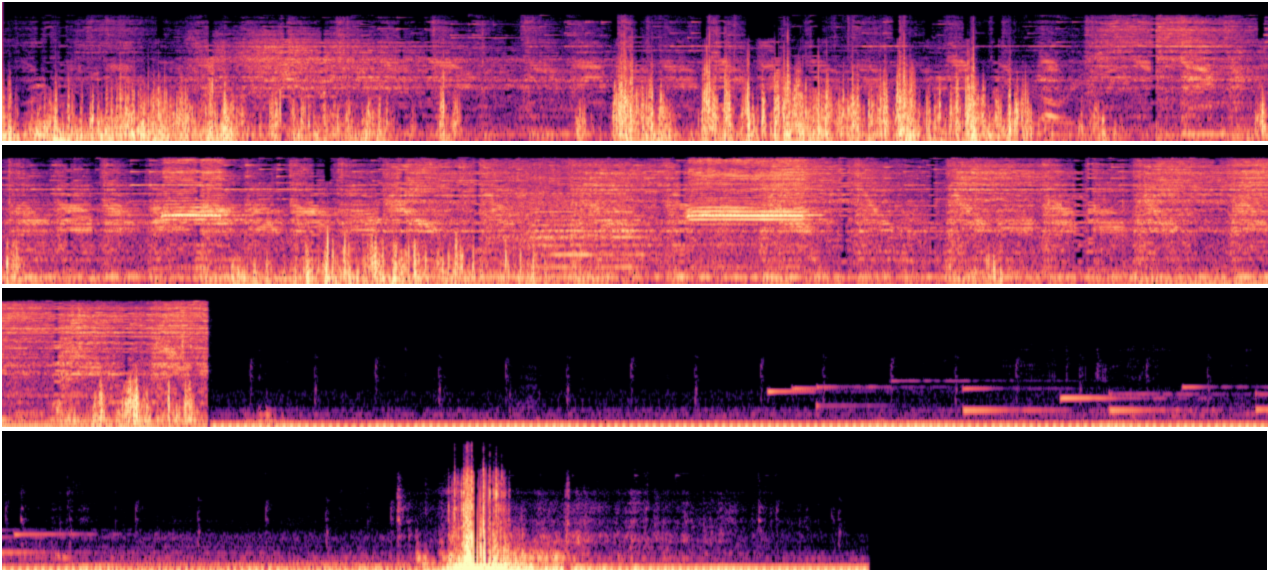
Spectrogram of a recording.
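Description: Loud street and traffic noise with voices, which cuts off abruptly to quieter background music. Near the end there is one sharp, very loud bang.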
